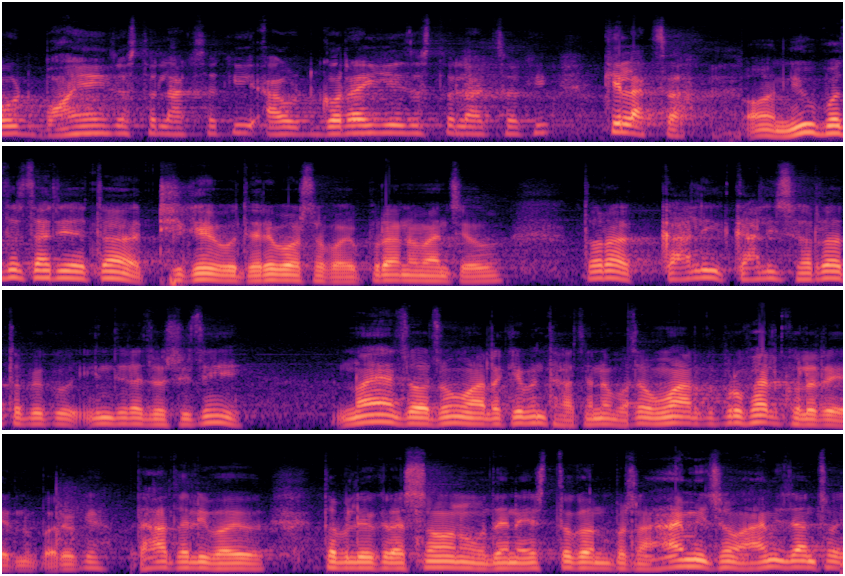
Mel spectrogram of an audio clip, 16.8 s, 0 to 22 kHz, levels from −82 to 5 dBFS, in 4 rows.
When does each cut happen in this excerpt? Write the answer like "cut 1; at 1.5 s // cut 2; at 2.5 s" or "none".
cut 1; at 3.6 s // cut 2; at 11.6 s // cut 3; at 13.3 s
